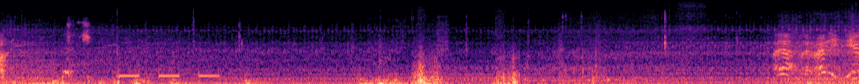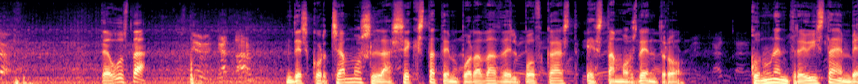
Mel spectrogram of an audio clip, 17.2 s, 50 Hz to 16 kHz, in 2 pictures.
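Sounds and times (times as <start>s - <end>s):
car engine reversing near garage door: 0.0s - 11.8s
short beeps: 1.2s - 2.2s
speech: 9.6s - 10.2s, 11.0s - 17.1s.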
